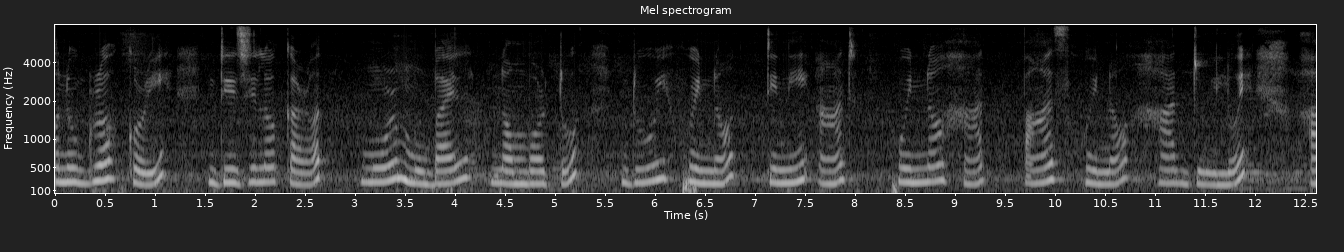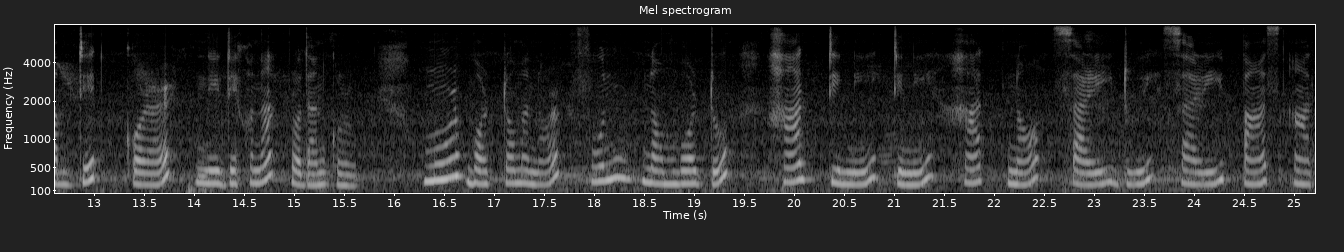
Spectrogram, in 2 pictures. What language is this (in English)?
Assamese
